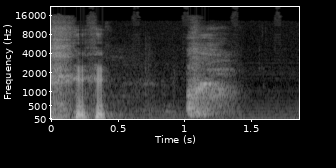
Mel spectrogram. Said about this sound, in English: Sorry, I almost had a cough there, too.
